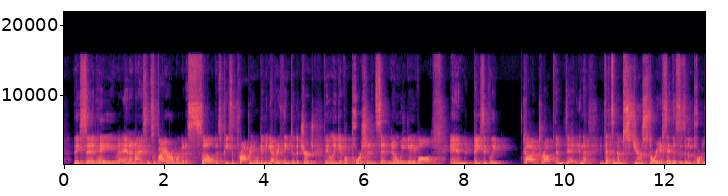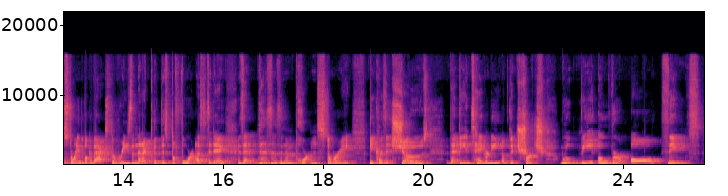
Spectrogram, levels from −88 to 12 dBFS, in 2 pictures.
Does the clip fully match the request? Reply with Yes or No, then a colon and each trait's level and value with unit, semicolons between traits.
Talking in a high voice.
Yes: high, 200 Hz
